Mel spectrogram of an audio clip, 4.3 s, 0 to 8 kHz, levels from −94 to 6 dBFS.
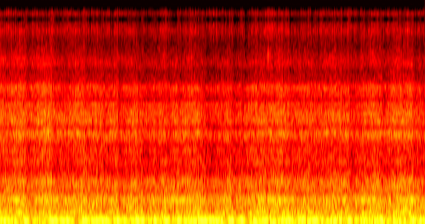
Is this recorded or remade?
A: recorded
